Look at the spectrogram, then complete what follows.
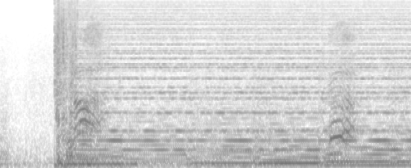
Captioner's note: suspenseful music; Rick grunting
